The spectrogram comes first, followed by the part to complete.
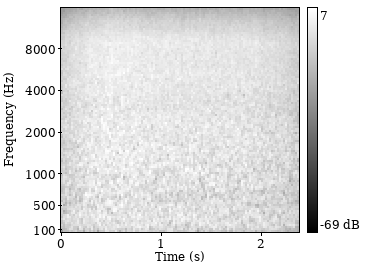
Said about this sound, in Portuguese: um gigantesco túnel que protege a capital do Japão das enchentes. A força da água é tanta que impressiona. Para não destruir o compartimento, os engenheiros precisaram inventar uma forma dela cair em espiral.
